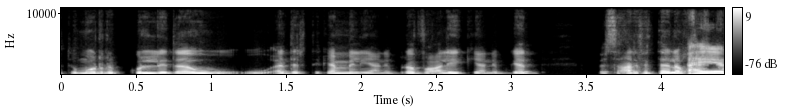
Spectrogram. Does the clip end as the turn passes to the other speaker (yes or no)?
no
